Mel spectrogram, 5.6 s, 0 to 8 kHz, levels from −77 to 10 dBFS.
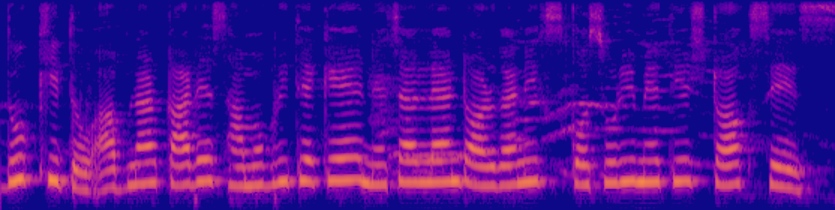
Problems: continuous background conversations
